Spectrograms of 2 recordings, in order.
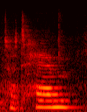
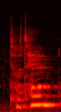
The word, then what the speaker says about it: Toteme: This is the leggings from Toteme. I'm sure that's how you pronounce it. Toteme? Toteme. Toteme.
